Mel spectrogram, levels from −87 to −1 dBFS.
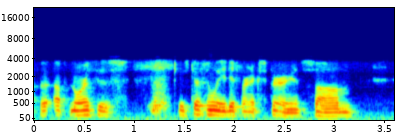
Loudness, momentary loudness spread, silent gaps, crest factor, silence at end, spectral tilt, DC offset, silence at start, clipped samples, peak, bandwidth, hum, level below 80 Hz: -21 LUFS; 12 LU; none; 14 dB; 0.4 s; -10 dB/octave; under 0.1%; 0 s; under 0.1%; -8 dBFS; 4 kHz; none; -50 dBFS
